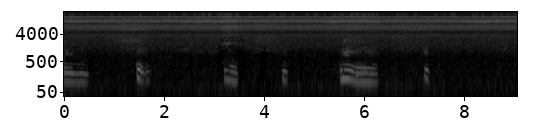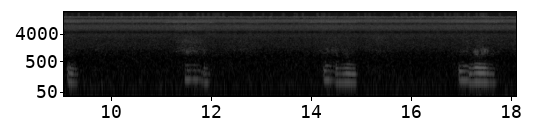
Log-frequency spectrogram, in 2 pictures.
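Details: Fiona, a domestic cat adopted from a shelter, snoring during a nap indoors; low rumbling snores recur in short bursts every two to three seconds against a quiet room.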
